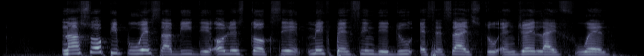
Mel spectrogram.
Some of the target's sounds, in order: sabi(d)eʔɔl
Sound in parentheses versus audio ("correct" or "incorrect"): correct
